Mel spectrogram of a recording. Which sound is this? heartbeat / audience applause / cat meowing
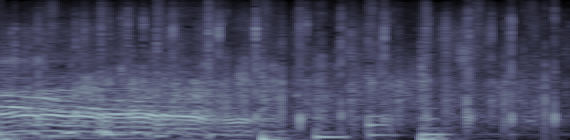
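audience applause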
